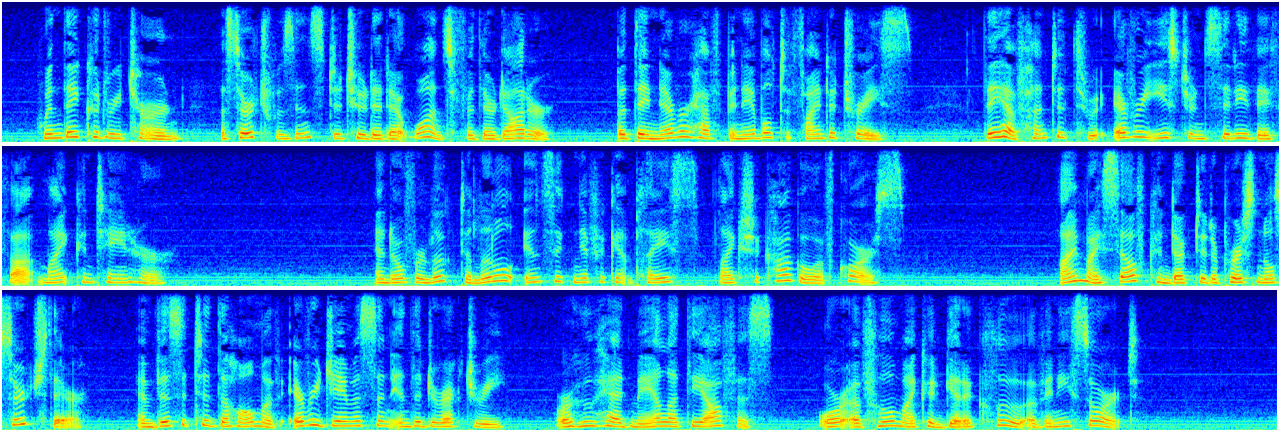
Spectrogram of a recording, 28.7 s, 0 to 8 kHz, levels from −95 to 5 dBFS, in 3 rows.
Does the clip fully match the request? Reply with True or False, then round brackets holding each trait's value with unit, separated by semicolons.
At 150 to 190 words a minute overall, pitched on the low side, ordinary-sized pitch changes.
False (165 wpm; 230 Hz; 4.0 semitones)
